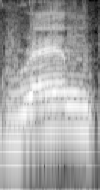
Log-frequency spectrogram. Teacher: لما اجي انطق grandpa بخفي حرف الدي، يعني الدي هنا مش هنطقه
